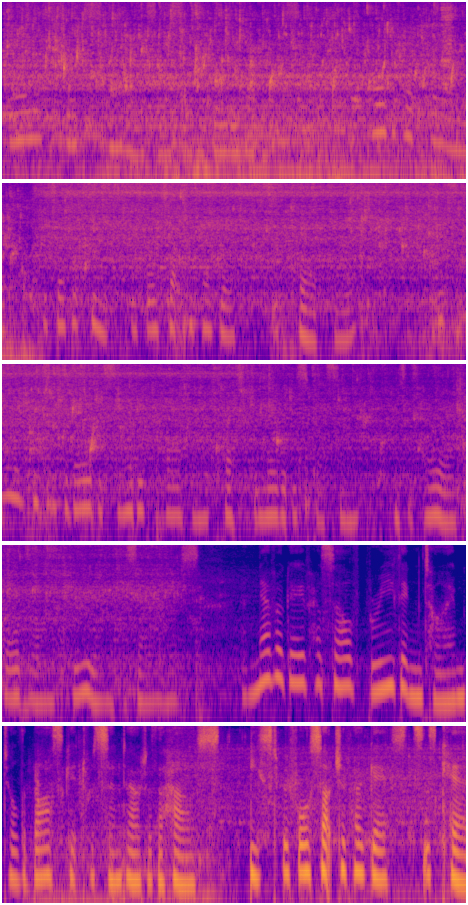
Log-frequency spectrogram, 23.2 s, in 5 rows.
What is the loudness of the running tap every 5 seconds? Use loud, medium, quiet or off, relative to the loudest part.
loud, loud, medium, quiet, medium.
